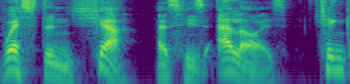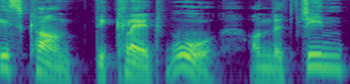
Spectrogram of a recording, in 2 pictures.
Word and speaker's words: Chinggis Khan: A man called Temujin had successfully unified the Mongol tribes under one rule, and he assumed the name Chinggis Khan, which has been traditionally pronounced in the English-speaking world as Genghis Khan.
